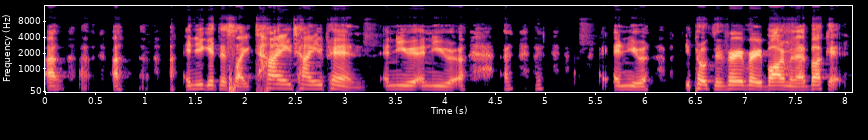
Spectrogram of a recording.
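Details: Adult man who has stuttered since childhood; his son also stutters; finding: stuttering.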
